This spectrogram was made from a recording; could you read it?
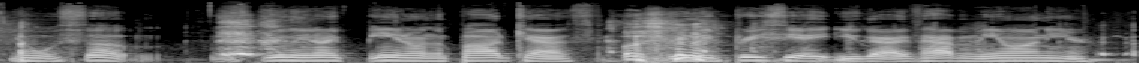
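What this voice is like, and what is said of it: Caricatured imitation of another person's voice. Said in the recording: “your best impression. ... It's Mike Tyson, dude. ... I think I make him sound too, like, caricature-y.”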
